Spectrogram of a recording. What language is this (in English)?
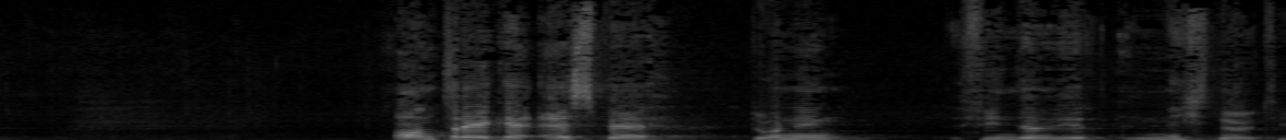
Swiss German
